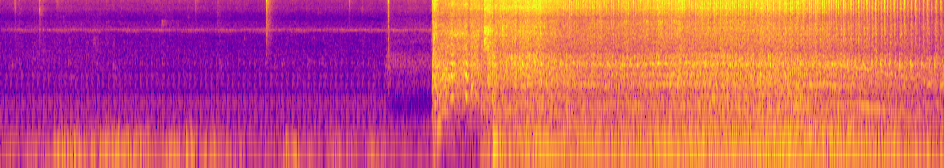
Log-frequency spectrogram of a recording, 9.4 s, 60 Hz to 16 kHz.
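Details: Onan Marquis Gold 5500 generator, which earlier would only run on a manipulated choke, after a first carburetor cleaning and priming: quiet, then loud steady churning as it cranks but never settles into an even run; won't start.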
